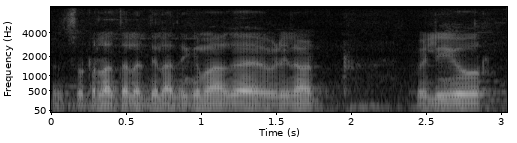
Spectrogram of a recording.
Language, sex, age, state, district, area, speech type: Tamil, male, 30-45, Tamil Nadu, Dharmapuri, rural, spontaneous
